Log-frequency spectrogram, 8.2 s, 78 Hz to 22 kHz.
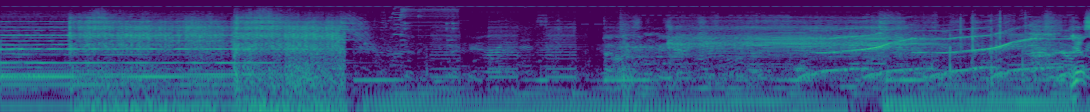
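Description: Film soundtrack: held music tones give way about half a second in to a distant explosion rumble of about two seconds as a crashed F-18 goes up in a fireball. After it, a pulsing low synth drone, and near the end a quick rising electronic tone repeating about twice a second.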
